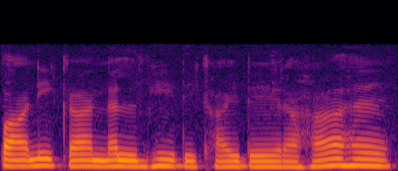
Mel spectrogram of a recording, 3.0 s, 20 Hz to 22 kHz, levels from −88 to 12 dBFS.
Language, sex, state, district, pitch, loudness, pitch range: Hindi, male, Jharkhand, Ranchi, 140 Hz, -17 LUFS, 130-145 Hz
